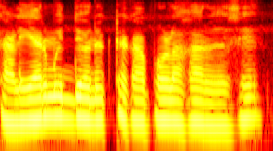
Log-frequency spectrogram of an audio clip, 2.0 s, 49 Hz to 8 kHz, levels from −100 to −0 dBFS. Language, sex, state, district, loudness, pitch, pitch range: Bengali, male, Assam, Hailakandi, -17 LUFS, 140 Hz, 135-150 Hz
